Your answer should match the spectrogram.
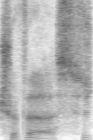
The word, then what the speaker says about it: traverse: e there, it's just traverse. Just say traverse, maybe traverse. Traverse. Yeah, Traverse. yeah. So it's basically the word verse with tra stuck in the front of it.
